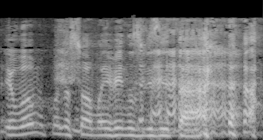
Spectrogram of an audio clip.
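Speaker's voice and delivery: loud, laughing mock compliment; joking flattery. Husband teasing wife about mother-in-law visits, laughing. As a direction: declare it loudly through laughter.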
